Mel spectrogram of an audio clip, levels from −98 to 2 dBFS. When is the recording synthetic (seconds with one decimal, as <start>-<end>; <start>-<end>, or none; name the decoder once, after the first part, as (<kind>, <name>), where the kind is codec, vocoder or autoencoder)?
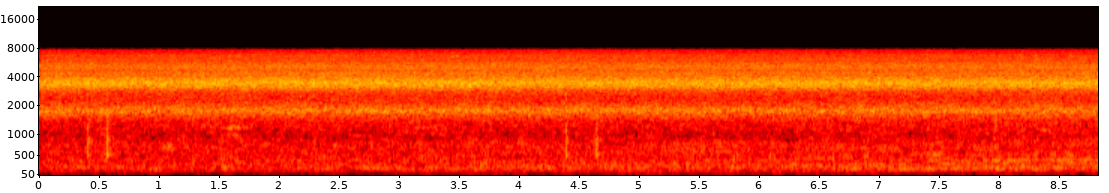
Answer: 3.1-3.8 (vocoder, WaveNeXt)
